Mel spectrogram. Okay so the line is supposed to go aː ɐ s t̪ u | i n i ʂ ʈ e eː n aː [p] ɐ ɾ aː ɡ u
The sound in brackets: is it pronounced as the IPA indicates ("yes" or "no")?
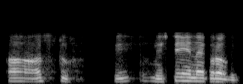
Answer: no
